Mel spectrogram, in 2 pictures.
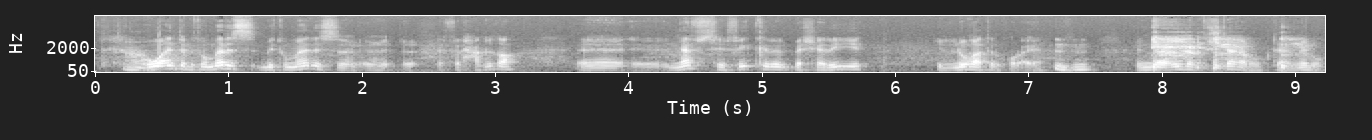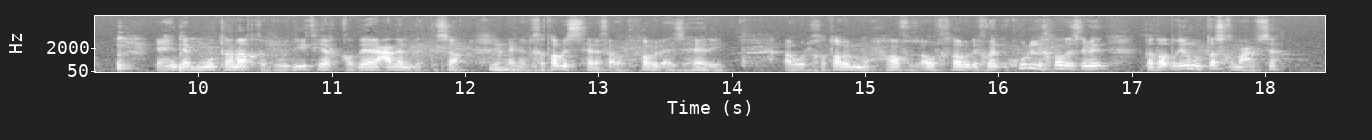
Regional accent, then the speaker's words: Egypt; ان الدراسات اللغويه عندنا في مصر

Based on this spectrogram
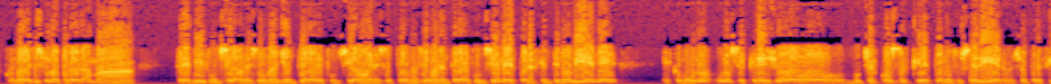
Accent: Argentina; es lo mejor que te puede pasar siendo argentino, porque hay un código entre nosotros que entendemos

